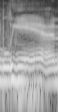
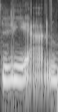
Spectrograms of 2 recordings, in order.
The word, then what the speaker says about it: Leanne: Because so usually people will say like Leanne, and it's like it's not that. No, it's Leanne.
